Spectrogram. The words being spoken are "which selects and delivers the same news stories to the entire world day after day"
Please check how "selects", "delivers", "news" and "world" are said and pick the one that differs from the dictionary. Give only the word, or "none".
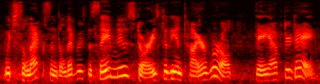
none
